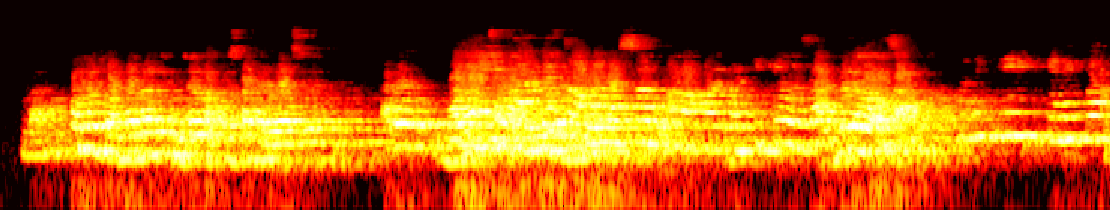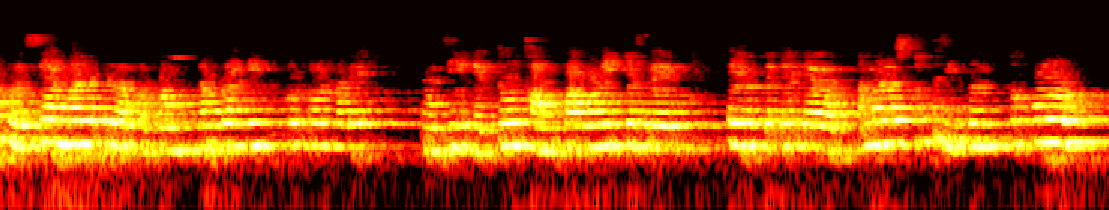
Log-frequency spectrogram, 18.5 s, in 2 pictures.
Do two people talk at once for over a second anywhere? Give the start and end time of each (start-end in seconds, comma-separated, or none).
4.0-5.4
